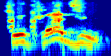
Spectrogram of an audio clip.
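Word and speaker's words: Chukhadzhian: It's Karen Chukadzian. Well, I had forgotten how to spell it, so I put Chewbacca.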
